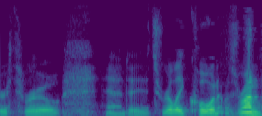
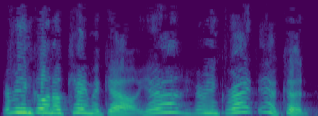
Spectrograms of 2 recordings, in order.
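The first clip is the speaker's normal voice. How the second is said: friendly priest; 14 semitones higher than usual. Retold or imitated. Italian priest greets staff with breezy higher cheer. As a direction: chirp it like a boss checking in on staff. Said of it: "he'd walk around and he'd say".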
